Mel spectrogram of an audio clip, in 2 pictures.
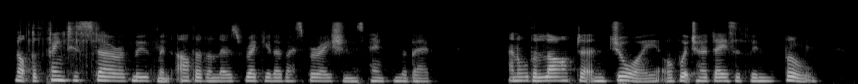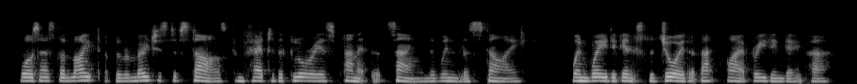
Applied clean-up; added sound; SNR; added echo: neural mask model DeepFilterNet 3.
